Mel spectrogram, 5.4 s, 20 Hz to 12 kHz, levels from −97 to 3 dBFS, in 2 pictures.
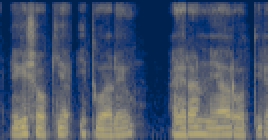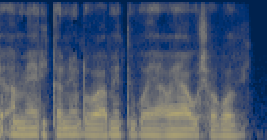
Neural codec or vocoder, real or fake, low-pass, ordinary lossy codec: codec, 44.1 kHz, 7.8 kbps, DAC; fake; 10.8 kHz; AAC, 64 kbps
